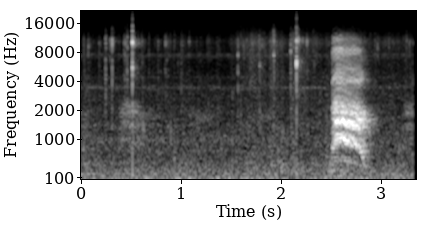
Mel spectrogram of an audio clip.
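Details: A single harsh, hoarse crow caw lasting about half a second near the end, broad and raspy, after quiet background with a few faint clicks.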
